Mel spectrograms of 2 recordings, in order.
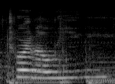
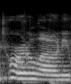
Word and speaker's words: tortelloni: You said it wrong, though. Tortellini. I know. It's actually tortelloni, but I usually say tortellini.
